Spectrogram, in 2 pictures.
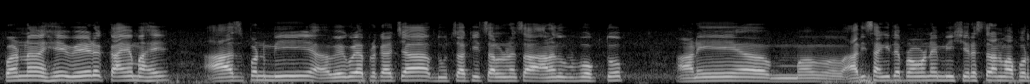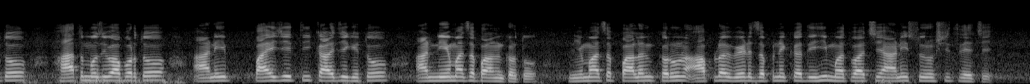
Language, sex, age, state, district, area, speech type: Marathi, male, 45-60, Maharashtra, Nanded, rural, spontaneous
